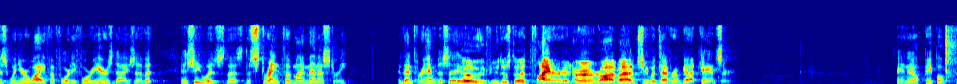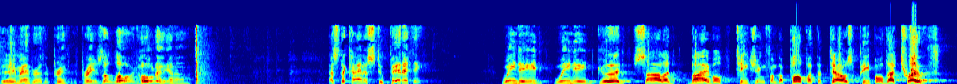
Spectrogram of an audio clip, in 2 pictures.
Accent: Pennsylvania, United States; I was raised in Pennsylvania as a kid, and I can remember my mom and dad saying we never had to lock the door when we went out

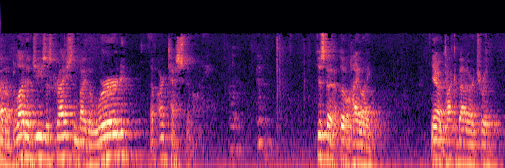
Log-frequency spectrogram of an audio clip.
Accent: California, United States; I'm from California. And I am a retired pastor.

